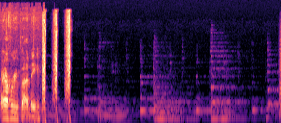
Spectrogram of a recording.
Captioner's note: text whooshes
